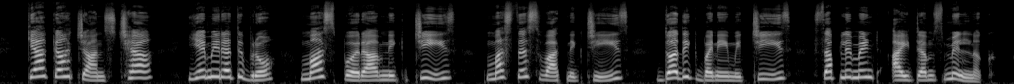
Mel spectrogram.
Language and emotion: Kashmiri, neutral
